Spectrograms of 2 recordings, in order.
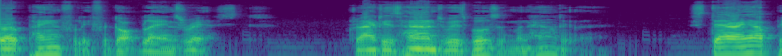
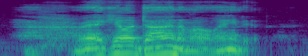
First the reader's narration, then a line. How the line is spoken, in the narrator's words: he gasped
